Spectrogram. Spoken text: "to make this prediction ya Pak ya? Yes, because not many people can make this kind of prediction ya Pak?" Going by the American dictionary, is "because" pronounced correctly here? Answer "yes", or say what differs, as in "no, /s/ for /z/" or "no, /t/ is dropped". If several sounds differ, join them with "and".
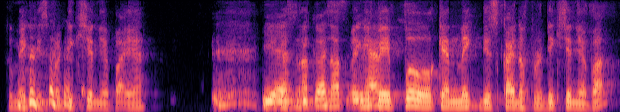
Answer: no, /z/ is dropped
